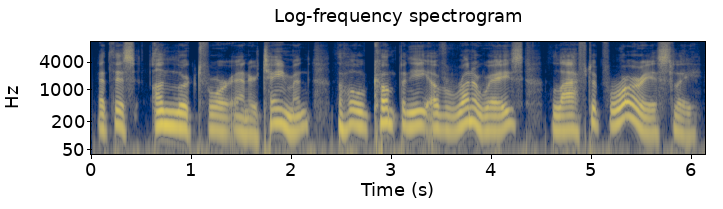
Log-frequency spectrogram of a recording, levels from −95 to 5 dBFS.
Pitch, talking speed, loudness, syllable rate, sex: 150 Hz, 115 wpm, -18 LUFS, 4.9 syllables/s, male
